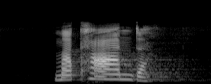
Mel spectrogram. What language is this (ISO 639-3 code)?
xho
